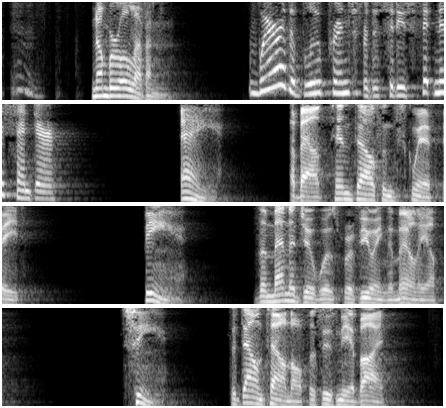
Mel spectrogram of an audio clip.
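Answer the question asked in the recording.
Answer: B: The manager was reviewing them earlier.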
